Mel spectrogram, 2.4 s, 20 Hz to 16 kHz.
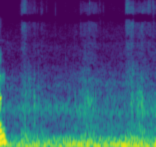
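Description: BMW 435d's 3.0-litre twin-turbo straight-six diesel engine idling with a steady low rumble.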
